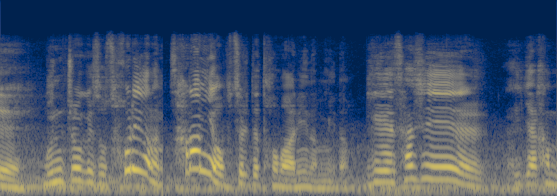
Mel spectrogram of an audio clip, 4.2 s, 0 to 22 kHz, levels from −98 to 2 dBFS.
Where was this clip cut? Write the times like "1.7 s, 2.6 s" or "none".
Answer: 1.3 s, 2.7 s

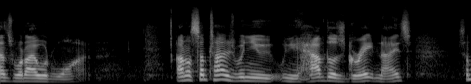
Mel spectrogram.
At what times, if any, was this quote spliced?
1.3 s

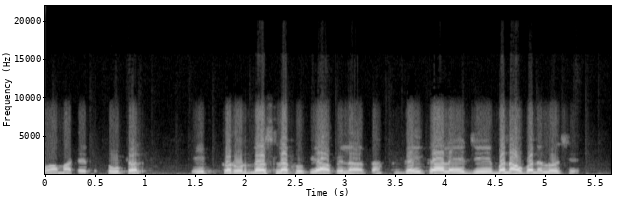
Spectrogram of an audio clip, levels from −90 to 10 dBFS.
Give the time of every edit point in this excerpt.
3.4 s

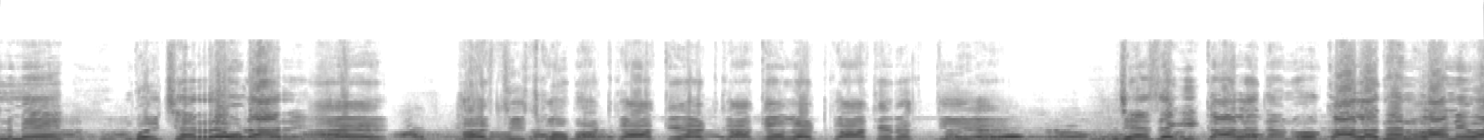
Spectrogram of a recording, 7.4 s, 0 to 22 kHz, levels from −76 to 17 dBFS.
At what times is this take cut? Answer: 1.6 s, 5.5 s

